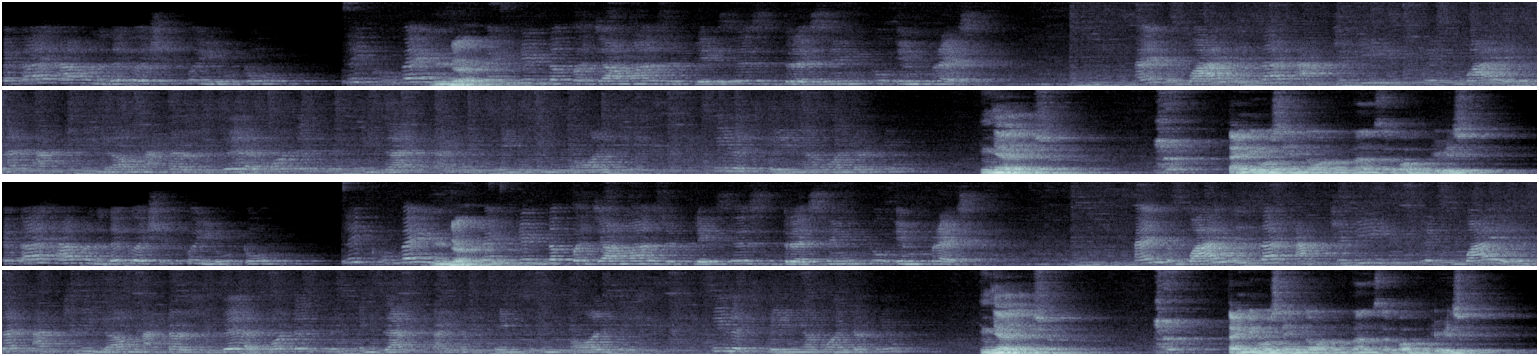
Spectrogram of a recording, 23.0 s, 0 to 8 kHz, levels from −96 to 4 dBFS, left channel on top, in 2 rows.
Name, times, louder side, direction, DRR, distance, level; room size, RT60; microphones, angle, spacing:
voice 1, 0.0-2.0 2.5-7.3 8.5-16.3 16.8-18.3, right 3 dB, 75° right, 0 dB, 0.3 m, -38 dB
voice 2, 3.2-3.5 7.7-8.2 18.8-19.4 20.1-20.4 20.7-22.5, right 1 dB, 30° right, -3 dB, 0.6 m, -24 dB
sound 1, 8.0-18.0, equal, 40° left, 0.7 m, -46 dB
2.8 x 2.3 x 3.7 m, 1.2 s
head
